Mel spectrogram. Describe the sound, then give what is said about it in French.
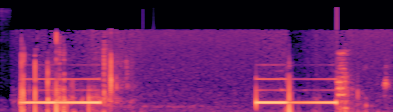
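An outgoing phone call's ringback tone: two steady, medium-pitched electronic rings about a second long, separated by roughly two seconds of near silence, clear with faint clicks underneath. “C'est parti, on l'appelle.”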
